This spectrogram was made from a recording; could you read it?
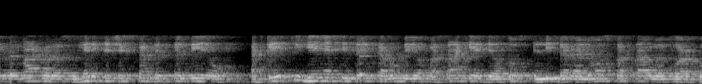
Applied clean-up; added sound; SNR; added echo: neural separator model SepFormer DNS4.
